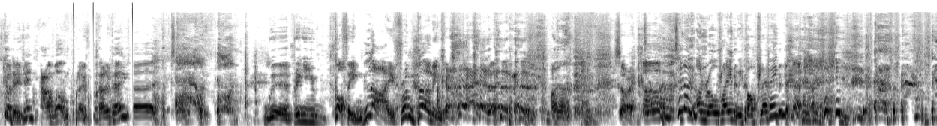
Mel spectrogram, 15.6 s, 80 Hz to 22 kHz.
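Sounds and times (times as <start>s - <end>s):
speech: 0.2s - 15.6s
man coughing and choking: 2.6s - 4.2s, 7.4s - 10.0s, 13.4s - 15.6s
laughter: 7.0s - 15.6s.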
